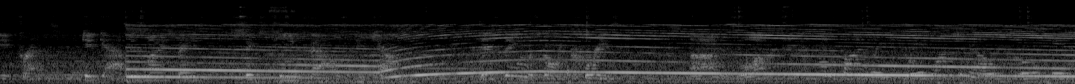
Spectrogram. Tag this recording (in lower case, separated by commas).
speech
